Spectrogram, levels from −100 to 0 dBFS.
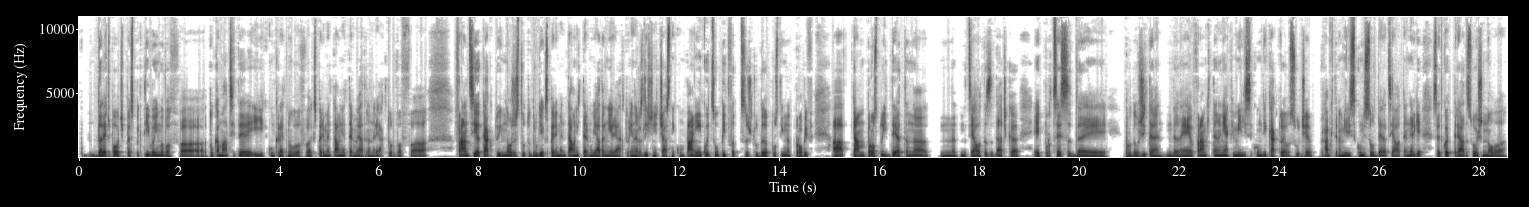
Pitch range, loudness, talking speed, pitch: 95-110 Hz, -22 LUFS, 155 wpm, 100 Hz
